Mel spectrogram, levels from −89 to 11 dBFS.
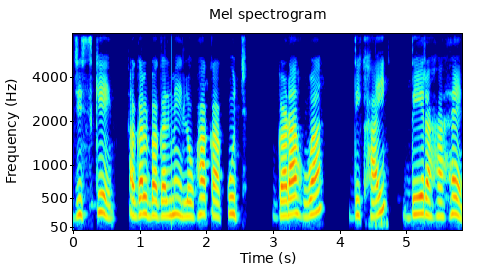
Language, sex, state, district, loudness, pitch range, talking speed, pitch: Hindi, female, Chhattisgarh, Balrampur, -18 LUFS, 220-260 Hz, 125 wpm, 245 Hz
